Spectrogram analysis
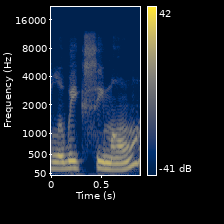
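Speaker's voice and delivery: name said with a put-on French accent. Show host introducing a panelist by name: French accent. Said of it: "I'm saying it with a French accent".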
